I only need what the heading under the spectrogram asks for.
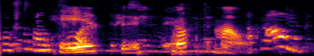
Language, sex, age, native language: Icelandic, male, 10, Icelandic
